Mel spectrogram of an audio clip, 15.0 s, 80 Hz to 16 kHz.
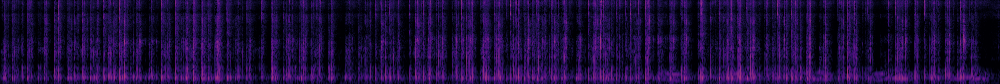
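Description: Fingernails tap quickly on a hollow cardboard kaleidoscope tube held horizontally. The result is a steady stream of short, dry clicks with a hollow, boxy tone centred around 340 Hz and little deep low end. The taps die away almost instantly.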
